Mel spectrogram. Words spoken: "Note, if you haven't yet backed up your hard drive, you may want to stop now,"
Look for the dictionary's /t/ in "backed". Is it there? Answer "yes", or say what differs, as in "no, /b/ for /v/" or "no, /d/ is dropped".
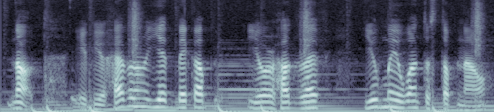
no, /t/ is dropped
